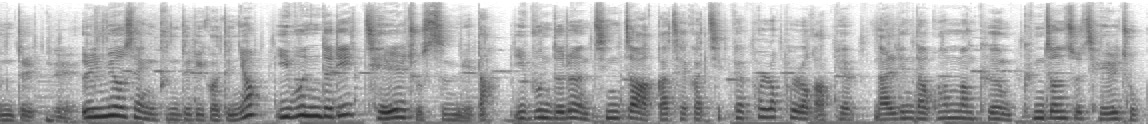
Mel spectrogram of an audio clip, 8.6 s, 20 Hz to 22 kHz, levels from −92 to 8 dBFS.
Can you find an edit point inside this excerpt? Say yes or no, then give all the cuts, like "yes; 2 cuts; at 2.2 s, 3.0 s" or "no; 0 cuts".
no; 0 cuts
